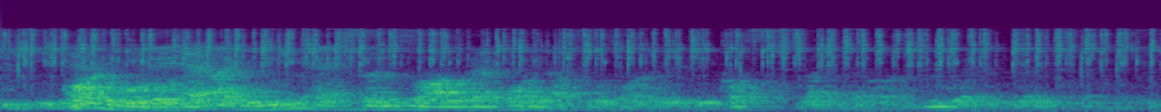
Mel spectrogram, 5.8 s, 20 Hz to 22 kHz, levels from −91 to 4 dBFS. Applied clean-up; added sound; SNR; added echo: none; Rattle; 16 dB; reverberation time 2.4 s.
